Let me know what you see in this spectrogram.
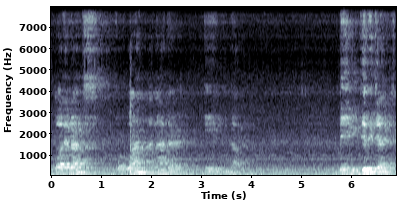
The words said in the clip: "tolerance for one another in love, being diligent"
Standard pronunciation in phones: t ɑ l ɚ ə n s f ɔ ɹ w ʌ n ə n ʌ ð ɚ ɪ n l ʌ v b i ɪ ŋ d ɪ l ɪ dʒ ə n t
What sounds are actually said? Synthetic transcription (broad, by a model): t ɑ l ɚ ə n s f ɔ ɹ w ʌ n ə n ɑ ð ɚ ɪ n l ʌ w b i ɪ ŋ d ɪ l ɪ dʒ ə n t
